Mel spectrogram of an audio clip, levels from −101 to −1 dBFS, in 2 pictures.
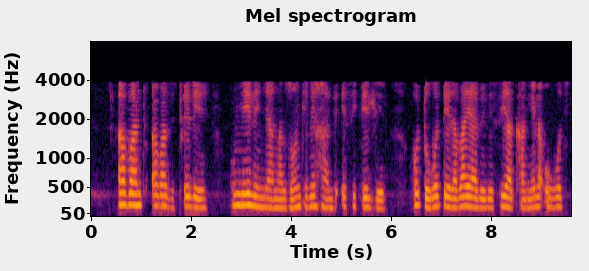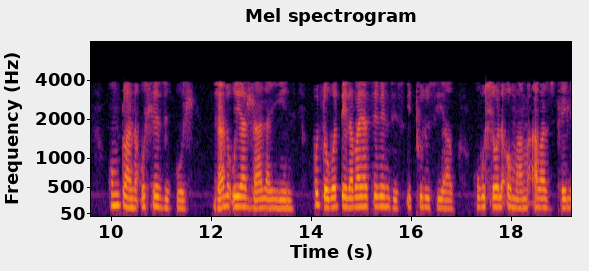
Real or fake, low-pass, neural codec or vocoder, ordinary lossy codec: fake; 7.2 kHz; vocoder, 22.05 kHz, 80 mel bands, WaveNeXt; AAC, 16 kbps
